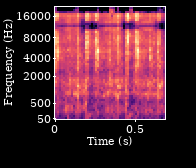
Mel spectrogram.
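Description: A 6 HP Witte diesel engine runs steadily with a loud, continuous mechanical chug and regular rhythmic pulses throughout, close up and with no talking.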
